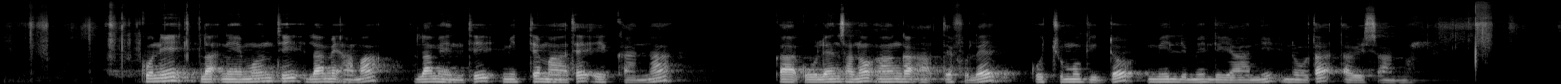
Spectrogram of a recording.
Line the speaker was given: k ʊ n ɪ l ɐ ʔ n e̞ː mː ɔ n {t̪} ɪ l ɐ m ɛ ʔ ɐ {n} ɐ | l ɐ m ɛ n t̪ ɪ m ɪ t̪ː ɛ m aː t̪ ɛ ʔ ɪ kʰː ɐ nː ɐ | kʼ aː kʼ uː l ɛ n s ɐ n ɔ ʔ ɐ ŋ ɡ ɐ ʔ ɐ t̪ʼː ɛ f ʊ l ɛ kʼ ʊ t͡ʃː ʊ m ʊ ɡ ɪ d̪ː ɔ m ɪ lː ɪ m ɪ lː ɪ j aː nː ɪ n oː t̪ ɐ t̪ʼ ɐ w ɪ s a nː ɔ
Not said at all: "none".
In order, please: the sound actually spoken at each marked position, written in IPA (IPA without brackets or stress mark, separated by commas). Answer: t̪, m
